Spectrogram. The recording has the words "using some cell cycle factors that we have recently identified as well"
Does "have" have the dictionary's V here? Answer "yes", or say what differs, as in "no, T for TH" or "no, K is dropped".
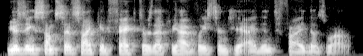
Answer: yes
